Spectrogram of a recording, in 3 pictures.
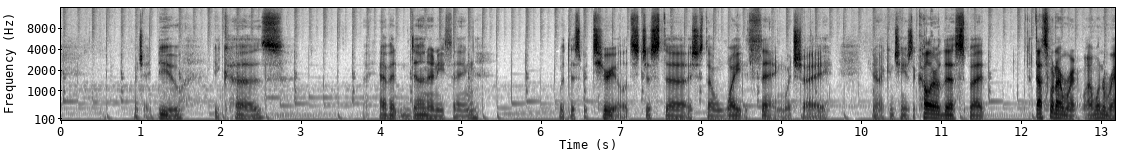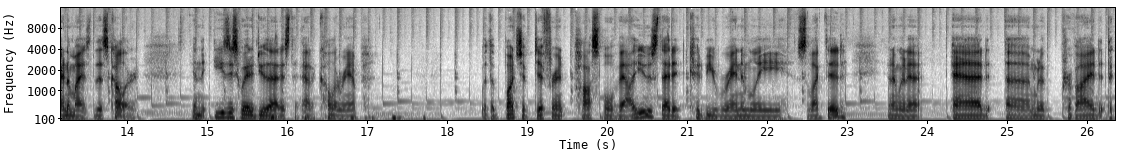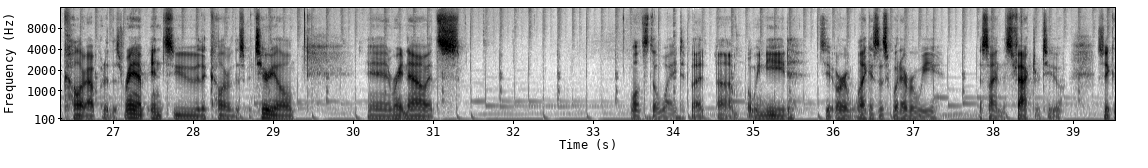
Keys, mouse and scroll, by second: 0.0 scroll up 2, 0.5 alt+shift+middle click, 1.8-2.7 drag, 2.9-3.5 scroll down 3, 3.6 alt+shift+middle click, 6.1 click, 7.2 click, 7.6-8.1 scroll up 1, 8.1 click, 8.4 click, 8.8 click, 9.2 click, 14.0-14.5 scroll up 2, 14.5 scroll down 2, 14.6 shift+middle click, 14.9 shift+middle click, 15.5 click, 16.0 ctrl+shift+a, 18.4-19.1 scroll up 3, 19.2-19.5 scroll down 1, 19.5 click, 21.5 click, 22.0 scroll up 1, 23.4-27.6 drag, 28.1 click, 28.7 click, 29.6-29.9 drag, 30.0-31.0 scroll up 1, 31.2 alt+middle click, 32.3 click, 32.8-33.2 scroll up 3, 33.3 scroll down 2, 34.2 click, 34.9 scroll up 1, 35.0-36.0 scroll down 2, 36.0-39.5 drag.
